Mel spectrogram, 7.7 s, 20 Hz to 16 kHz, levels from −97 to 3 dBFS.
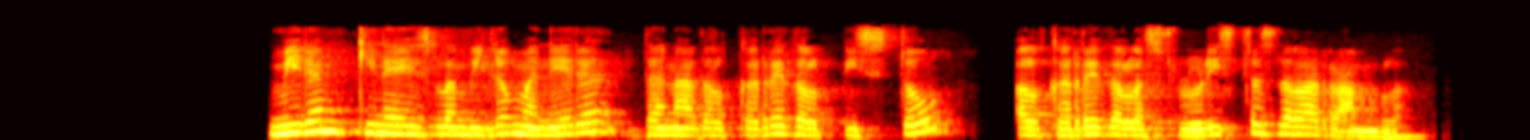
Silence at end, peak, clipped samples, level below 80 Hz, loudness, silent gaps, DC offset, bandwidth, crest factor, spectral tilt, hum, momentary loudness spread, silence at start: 0.5 s; -2 dBFS; under 0.1%; -56 dBFS; -18 LUFS; 4.93-5.08 s; under 0.1%; 8 kHz; 16 dB; -5.5 dB/octave; none; 7 LU; 1.35 s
